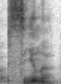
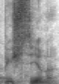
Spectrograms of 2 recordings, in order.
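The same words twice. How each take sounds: First: The s before the c is not pronounced. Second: The s before the c is clearly pronounced. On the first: The speaker calls it right. "você não fala a letra S, você só fala a letra C" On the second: The speaker calls it wrong. "Você não fala piscina"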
